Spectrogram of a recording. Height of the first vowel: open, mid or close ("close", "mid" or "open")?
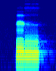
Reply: close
